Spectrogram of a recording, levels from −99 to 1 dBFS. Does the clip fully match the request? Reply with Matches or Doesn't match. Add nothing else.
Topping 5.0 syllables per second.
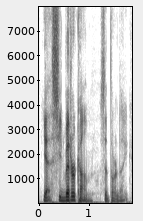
Matches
